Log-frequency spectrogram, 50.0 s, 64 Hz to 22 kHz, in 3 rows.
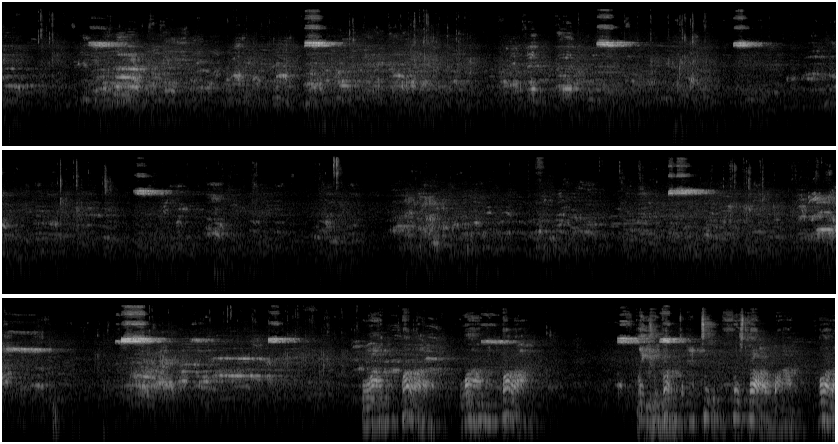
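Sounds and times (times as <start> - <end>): indistinct voices and chatter: 0.0 - 50.0.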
